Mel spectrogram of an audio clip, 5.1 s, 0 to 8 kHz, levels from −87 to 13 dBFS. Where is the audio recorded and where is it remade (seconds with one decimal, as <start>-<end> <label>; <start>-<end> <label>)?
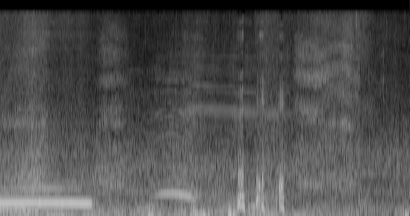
0.0-0.5 recorded; 0.5-1.2 remade; 1.2-5.1 recorded

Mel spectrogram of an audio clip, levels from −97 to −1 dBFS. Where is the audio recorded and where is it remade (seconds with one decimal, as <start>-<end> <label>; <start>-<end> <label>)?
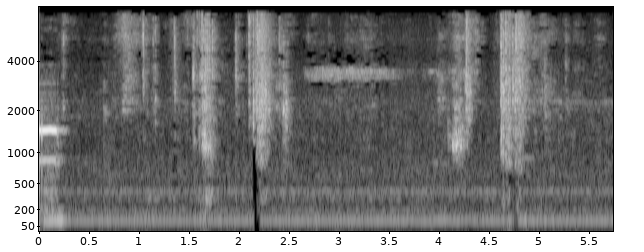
0.0-0.6 remade; 0.6-3.7 recorded; 3.7-4.4 remade; 4.4-5.7 recorded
